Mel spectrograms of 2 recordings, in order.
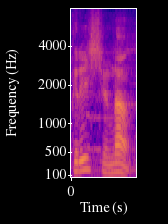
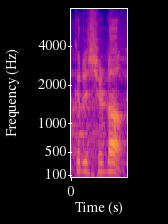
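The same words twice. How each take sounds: First: The final consonant sounds like a nasal n. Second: The final consonant sounds like a d. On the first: The speaker calls it right. "कृष्ण भी नहीं है" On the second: The speaker calls it wrong. "कुछ लोग णकार को डकार बोलते"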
